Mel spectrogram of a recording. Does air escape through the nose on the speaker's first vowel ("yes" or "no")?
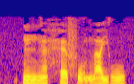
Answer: yes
